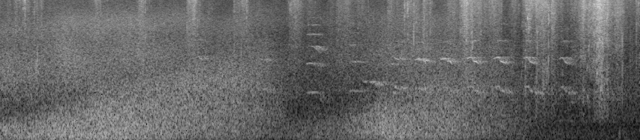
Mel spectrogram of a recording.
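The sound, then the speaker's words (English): Sea waves crash and roar below a cliff in two big swelling surges, loud, with wind noise and faint high chirping calls over the second wave. No one speaks. “Or I could go to the sea. I could stand on a cliff and watch the waves.”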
